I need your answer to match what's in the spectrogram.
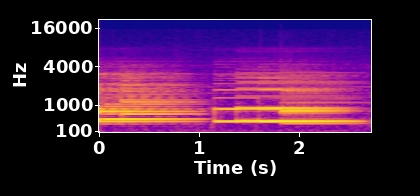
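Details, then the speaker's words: Macintosh Performa 475 (LC 475) before recapping, powered on with buzzing speaker: falling then rising tone sequences, the chimes of death indicating a hardware fault; owner suspects capacitors or bad RAM SIMMs. "Okay, those are the chimes of death. So there is a problem on here."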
